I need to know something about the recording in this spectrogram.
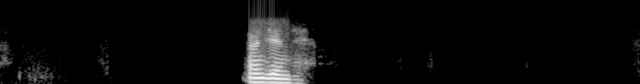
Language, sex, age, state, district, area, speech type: Dogri, male, 45-60, Jammu and Kashmir, Samba, rural, conversation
